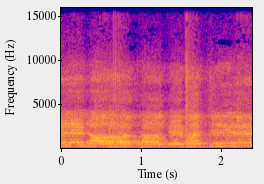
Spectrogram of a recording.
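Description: A group of men chanting a noha, a Shia mourning lament, together in one melodic line; the phrase falls and breaks off briefly near the end.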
